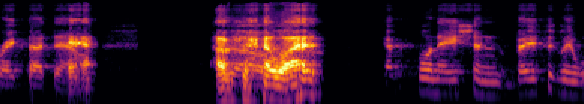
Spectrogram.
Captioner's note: laughs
